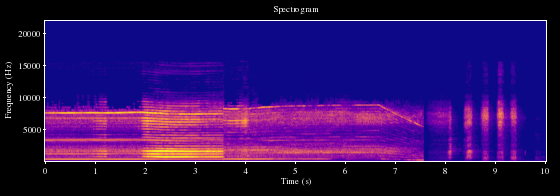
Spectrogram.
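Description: Dremel rotary tool running with a steady high whine while cutting a small notch into the edge of a plastic Fresnel lens sheet. It gets louder and rougher for about a second and a half, starting about two seconds in. It is switched off about seven seconds in and its whine falls as it spins down, followed by a few light knocks as it is handled.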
